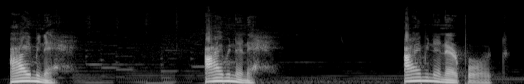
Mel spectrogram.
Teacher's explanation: Ahora volvemos a ver que la palabra an termina con un sonido consonante, seguido de la vocal A de la palabra airport. O sea que la N de la palabra an ahora le pertenece a la palabra airport. Y en vez de pronunciar airport, diríamos nearport.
